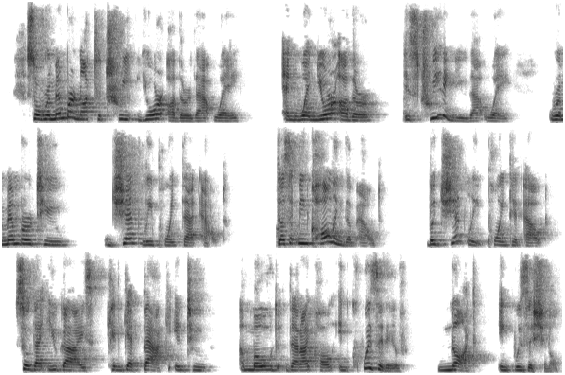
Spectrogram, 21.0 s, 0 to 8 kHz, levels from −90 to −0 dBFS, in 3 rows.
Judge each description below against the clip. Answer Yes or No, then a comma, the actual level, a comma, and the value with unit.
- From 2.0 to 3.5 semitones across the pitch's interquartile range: No, wide, 5.6 semitones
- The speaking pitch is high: Yes, high, 225 Hz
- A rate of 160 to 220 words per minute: No, average, 145 wpm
